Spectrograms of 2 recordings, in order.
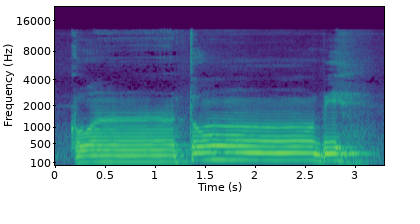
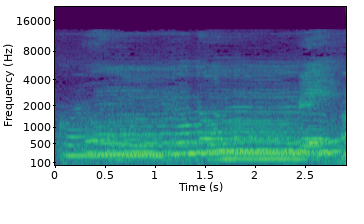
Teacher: ikhfa syafawi, dibaca samar-samar dengung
